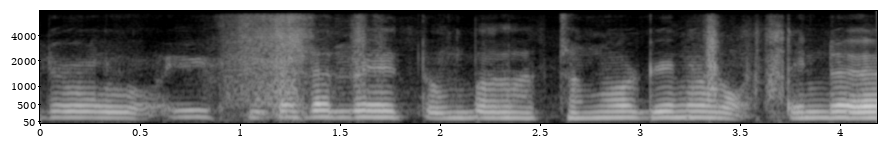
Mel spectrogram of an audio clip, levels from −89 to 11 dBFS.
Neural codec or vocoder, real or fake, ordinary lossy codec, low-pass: codec, 16 kHz in and 24 kHz out, 1.1 kbps, FireRedTTS-2 codec; fake; none; 7.2 kHz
